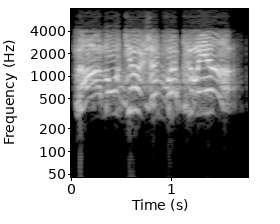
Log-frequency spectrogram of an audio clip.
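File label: searchlite, mood low, French; War Thunder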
